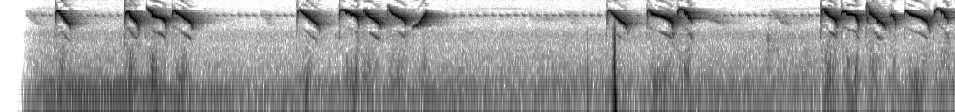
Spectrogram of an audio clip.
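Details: White-eye swaying while it sings, a song meant to lure other white-eyes into singing; high, sharp descending chirps in quick clusters of three to four, separated by short pauses, over a faint steady high whine.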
